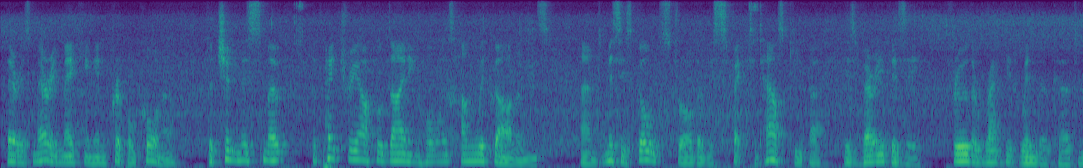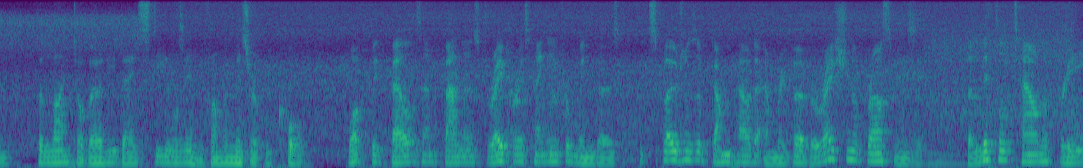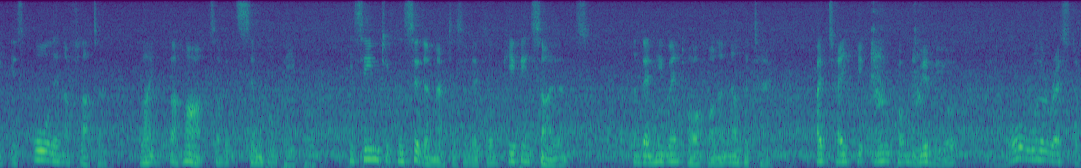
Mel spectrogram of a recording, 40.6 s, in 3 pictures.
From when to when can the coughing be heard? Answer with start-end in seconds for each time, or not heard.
5.5-6.2, 19.9-20.6, 38.0-38.7.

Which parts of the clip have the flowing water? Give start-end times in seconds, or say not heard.
0.0-40.5.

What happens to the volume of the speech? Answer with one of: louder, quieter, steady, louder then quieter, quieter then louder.
steady.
